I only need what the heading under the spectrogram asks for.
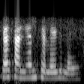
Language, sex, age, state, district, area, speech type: Bodo, female, 30-45, Assam, Chirang, rural, conversation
